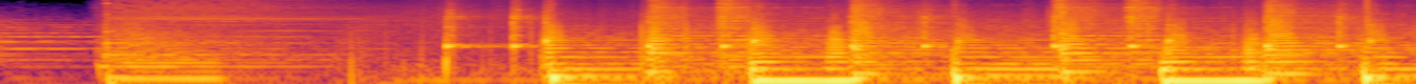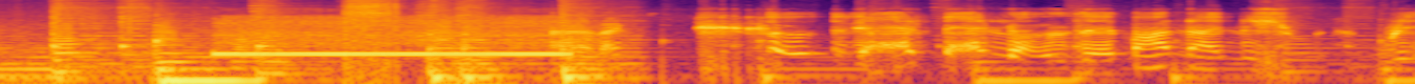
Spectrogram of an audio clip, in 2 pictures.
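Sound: telephone dial tone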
